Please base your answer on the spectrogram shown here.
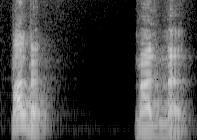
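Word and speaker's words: Malmö: it's pronounced if you didn't know whoever and malmo that's how that's pronounced i'm going to skip to the next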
